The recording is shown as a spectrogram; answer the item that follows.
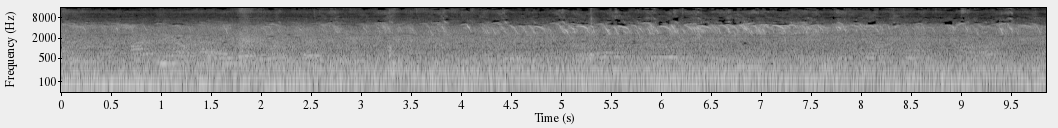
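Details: Many newly hatched Bielefelder chicks, a German auto-sexing chicken breed, peep together at a hatchery in a steady chorus of high, shrill cheeps, several per second, over a low mechanical hum.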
